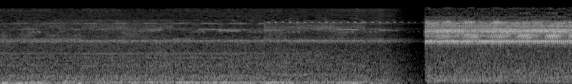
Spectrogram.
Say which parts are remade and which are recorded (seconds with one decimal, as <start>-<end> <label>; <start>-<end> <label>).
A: 0.0-5.7 recorded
